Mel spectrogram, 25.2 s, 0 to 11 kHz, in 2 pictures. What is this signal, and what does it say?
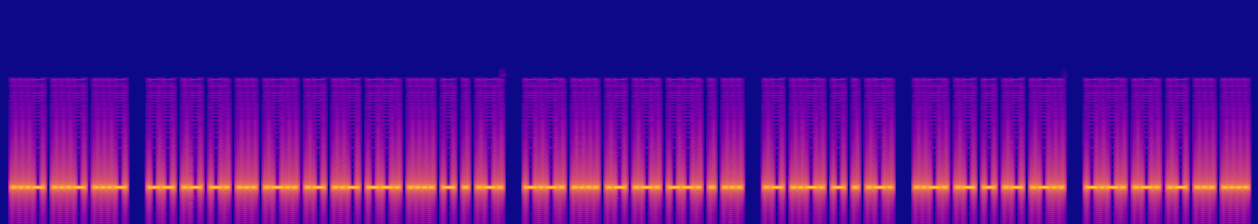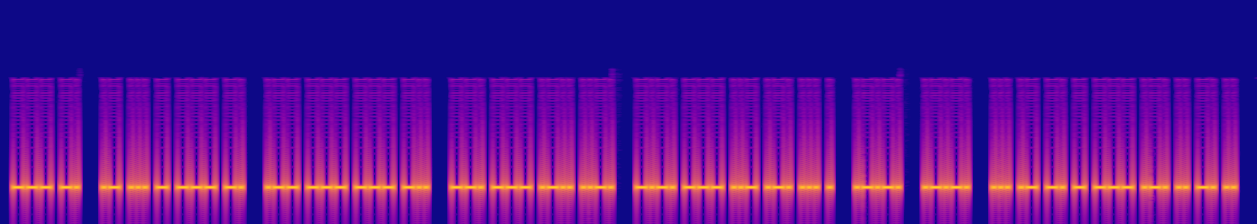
Morse code, heard as a keyed tone, about 36 wpm, 550 Hz. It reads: VVV MANSLAUGHTER CHARGES AFTER FATAL CRASH ON ASTON WOOD GOLF COURSE <AR> <AR> SANTORINI
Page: news headlines in morse code at 35 wpm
